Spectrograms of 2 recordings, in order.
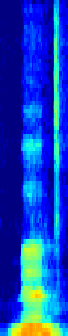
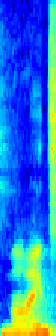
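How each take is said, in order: First: The vowel is a short I sound. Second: The vowel is a long I sound.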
